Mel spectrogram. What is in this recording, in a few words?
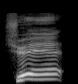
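"xue3", Chinese; HSK2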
